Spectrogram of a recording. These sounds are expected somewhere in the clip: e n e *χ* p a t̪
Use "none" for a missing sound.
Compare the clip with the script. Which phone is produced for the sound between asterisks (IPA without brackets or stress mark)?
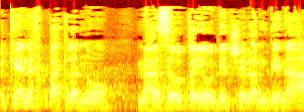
χ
